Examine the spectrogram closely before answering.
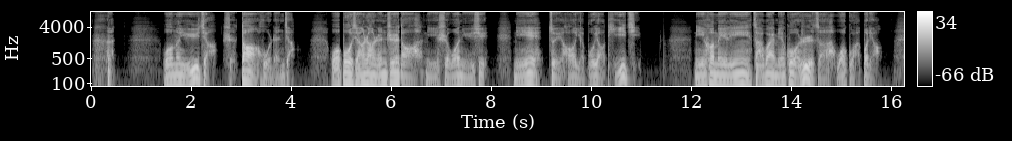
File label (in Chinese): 老年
